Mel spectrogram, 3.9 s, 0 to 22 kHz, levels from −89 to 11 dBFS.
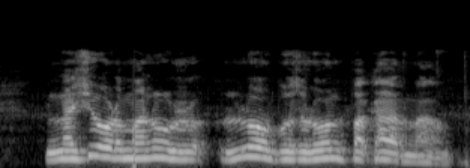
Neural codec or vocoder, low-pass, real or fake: vocoder, 44.1 kHz, 128 mel bands, Pupu-Vocoder; 7.2 kHz; fake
